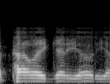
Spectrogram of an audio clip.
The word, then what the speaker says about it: Palaie Gaoteote: The second prospect we're going to discuss, I'm going to let you bring up his name and pronounce it correctly. He's very, very good, and he goes to Gorman. Yeah, Palaie Gaoteote.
